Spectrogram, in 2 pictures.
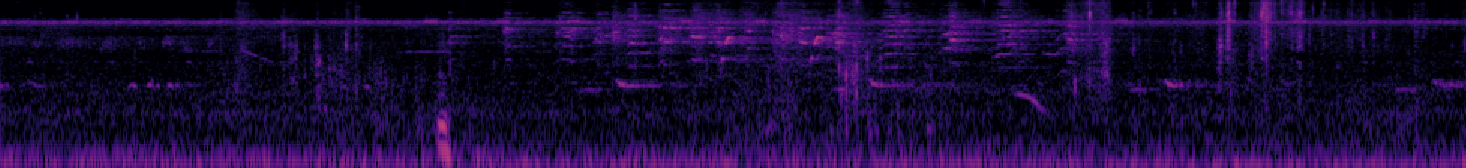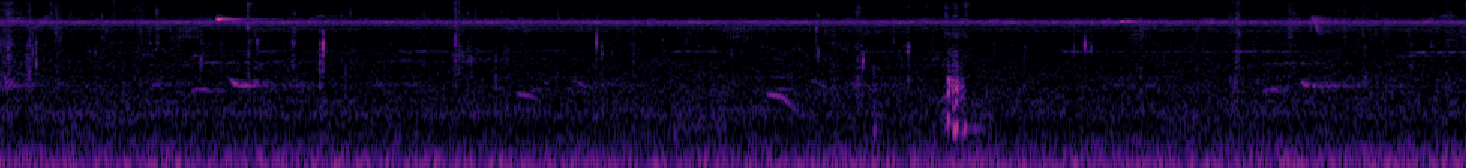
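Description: A monkey chews soft fruit with wet smacking sounds.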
